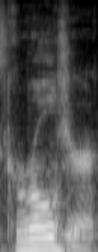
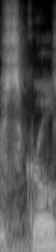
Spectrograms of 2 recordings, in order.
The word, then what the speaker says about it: Scrollger: It's Scrollger, kind of like soldier, Scrollger. That's why it's spelled that way.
